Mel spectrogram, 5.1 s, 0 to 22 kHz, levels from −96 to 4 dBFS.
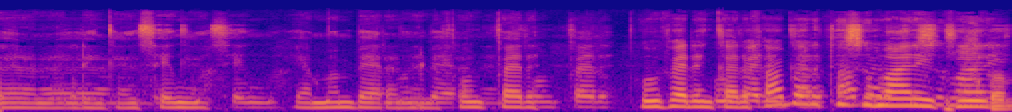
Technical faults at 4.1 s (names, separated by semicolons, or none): echo with no canceller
